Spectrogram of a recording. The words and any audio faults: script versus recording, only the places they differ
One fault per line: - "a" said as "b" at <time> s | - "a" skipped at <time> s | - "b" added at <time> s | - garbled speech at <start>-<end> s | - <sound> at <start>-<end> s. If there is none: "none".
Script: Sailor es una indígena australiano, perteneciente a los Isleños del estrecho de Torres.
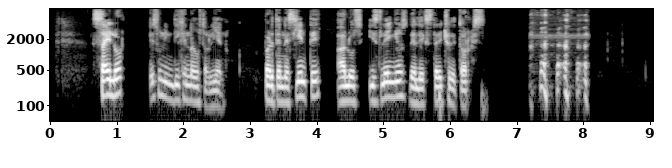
- "una" said as "un" at 1.6 s
- laugh at 7.2-8.1 s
